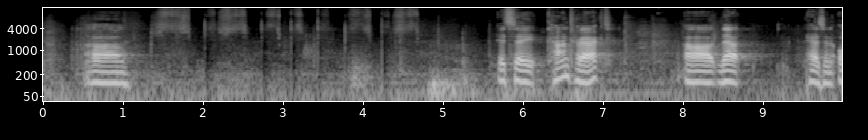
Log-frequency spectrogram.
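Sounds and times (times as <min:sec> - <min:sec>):
speech: 0:00.6 - 0:01.2, 0:05.7 - 0:07.2, 0:08.0 - 0:08.8, 0:09.6 - 0:09.9
writing a word by hand: 0:01.3 - 0:04.8.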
